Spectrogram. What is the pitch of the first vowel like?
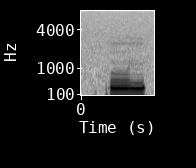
low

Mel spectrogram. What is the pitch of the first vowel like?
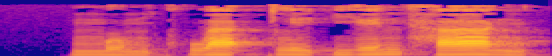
low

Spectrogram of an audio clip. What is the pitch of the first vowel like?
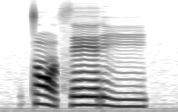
falling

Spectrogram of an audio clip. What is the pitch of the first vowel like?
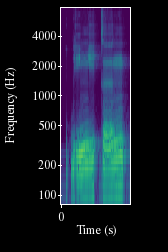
low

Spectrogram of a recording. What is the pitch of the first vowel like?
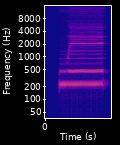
high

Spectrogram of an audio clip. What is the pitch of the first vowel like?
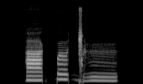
low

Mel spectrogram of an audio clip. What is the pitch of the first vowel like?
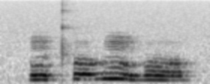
low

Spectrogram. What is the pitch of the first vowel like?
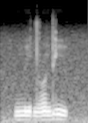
low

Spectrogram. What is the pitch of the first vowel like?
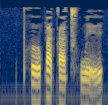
rising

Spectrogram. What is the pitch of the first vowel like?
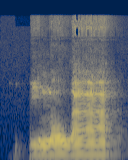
low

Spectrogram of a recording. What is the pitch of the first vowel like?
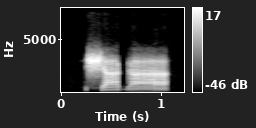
low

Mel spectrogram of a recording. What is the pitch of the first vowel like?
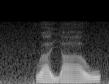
low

